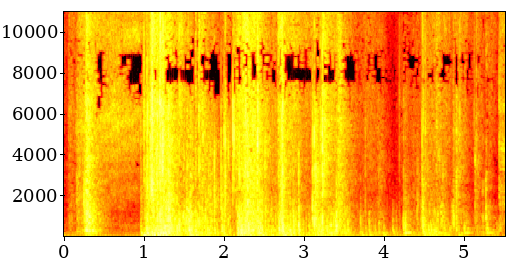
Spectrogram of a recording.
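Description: A paper sheet crinkles and rustles up close.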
